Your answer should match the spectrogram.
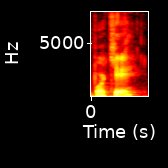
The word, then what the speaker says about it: bokeh: blur is called borte the original japanese word is pronounced bokeh it rhymes with sake and it goes with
